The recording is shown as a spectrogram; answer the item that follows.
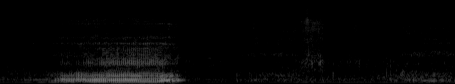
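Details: Diesel, a pet dog, snores loudly while awake, sprawled across a person's leg: one drawn-out rumbling, harmonic snore lasting about a second, then faint breathing and small room noise.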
